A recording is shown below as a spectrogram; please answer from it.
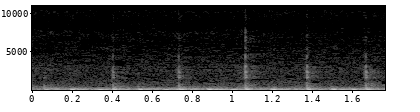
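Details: Citroën C2 1.4 HDi, engine off: soft, regular clicking about six times a second as the alternator pulley is turned by hand. The overrunning pulley is worn and defective, and is to be replaced.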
